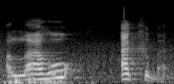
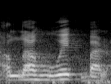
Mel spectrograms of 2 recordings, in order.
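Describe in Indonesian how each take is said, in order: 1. Tidak ada bunyi w di antara Allahu dan Akbar. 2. Bunyi w menghubungkan Allahu dengan Akbar. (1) "Tak ada waw ya"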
